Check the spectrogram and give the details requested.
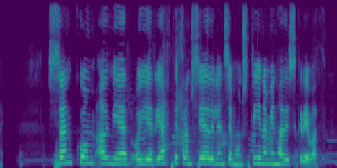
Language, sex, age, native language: Icelandic, female, 40-49, Icelandic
